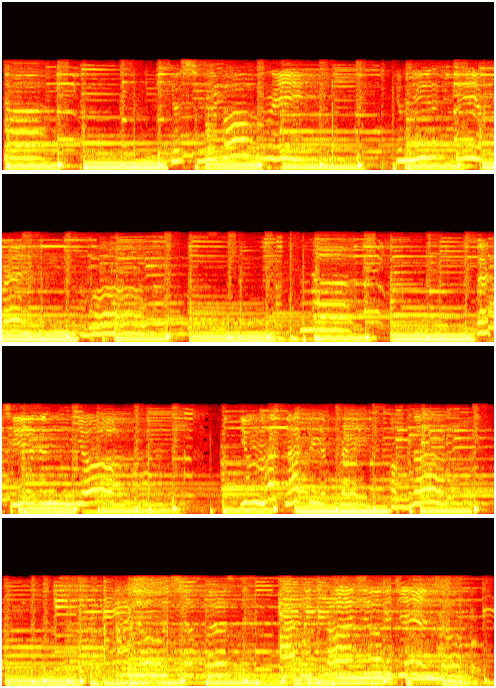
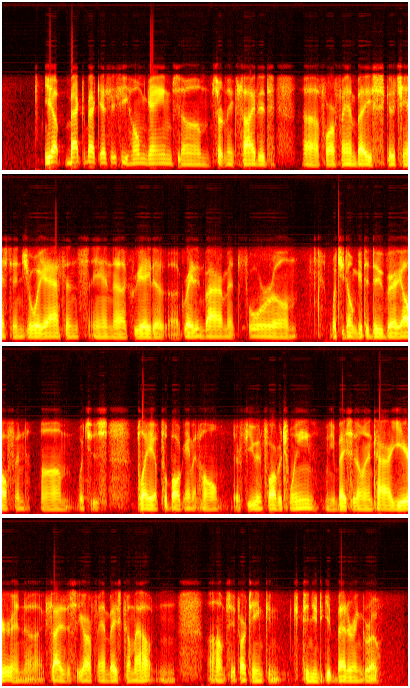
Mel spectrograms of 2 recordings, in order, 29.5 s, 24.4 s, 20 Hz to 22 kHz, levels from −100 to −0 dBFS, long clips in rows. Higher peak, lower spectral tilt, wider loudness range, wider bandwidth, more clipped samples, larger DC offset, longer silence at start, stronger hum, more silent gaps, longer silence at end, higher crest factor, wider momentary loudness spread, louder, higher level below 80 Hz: first, 0 dBFS vs -4 dBFS; about the same, -8 dB/octave vs -7 dB/octave; about the same, 2 LU vs 3 LU; second, 5.4 kHz vs 8.8 kHz; neither; neither; second, 0 s vs 0.5 s; neither; neither; second, 0 s vs 0.45 s; second, 12 dB vs 20 dB; second, 5 LU vs 11 LU; first, -14 LUFS vs -22 LUFS; first, -24 dBFS vs -72 dBFS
